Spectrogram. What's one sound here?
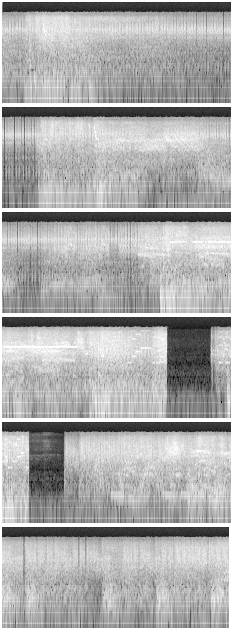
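Arcade game explosions boom loudly.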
